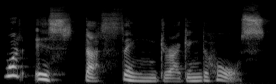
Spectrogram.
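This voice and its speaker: A woman's voice: deep voice, wildly swooping pitch, takes it slowly, voice pushed down, exaggerated voice. A woman voicing a courteous but timid male temple monk with a polite, nervous manner. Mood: frightened.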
